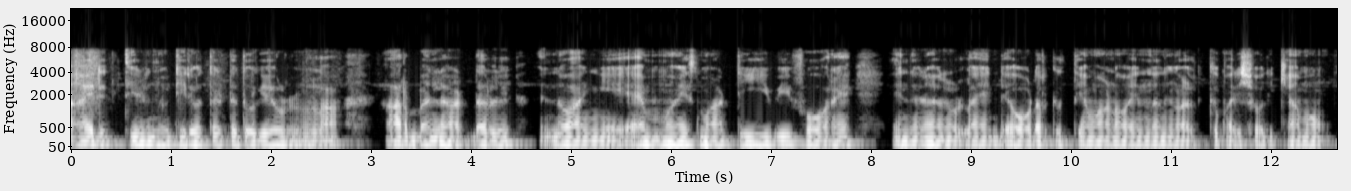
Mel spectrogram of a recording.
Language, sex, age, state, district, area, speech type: Malayalam, male, 18-30, Kerala, Wayanad, rural, read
